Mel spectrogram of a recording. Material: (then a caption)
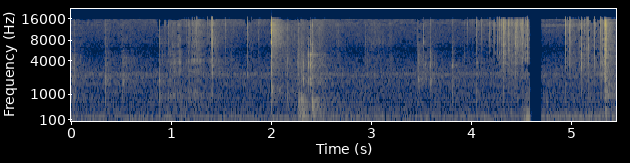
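Soap. A small metal blade, held in a hand with a taped fingertip, shaves and scrapes thin curls off a small solid bar of soap with a glossy green coating, held in the other hand, as white shavings pile up. The result is a quiet series of crisp, bright scraping and shaving strokes with sharp, short attacks and little low end. There is a brief silence near the end before the strokes resume.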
